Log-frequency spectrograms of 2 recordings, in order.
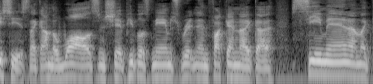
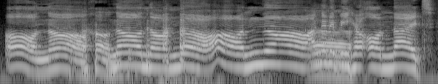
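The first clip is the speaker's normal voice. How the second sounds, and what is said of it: Bad put-on accent. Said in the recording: “bad accent.”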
